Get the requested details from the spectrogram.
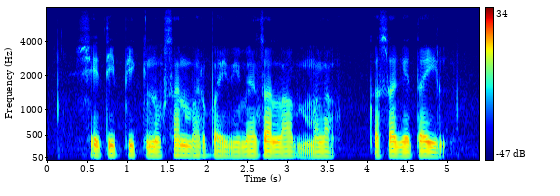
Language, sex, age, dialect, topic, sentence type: Marathi, male, 18-24, Northern Konkan, banking, question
